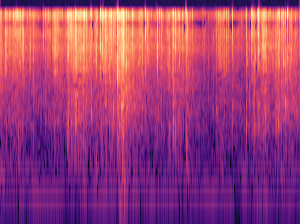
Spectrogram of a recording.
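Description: A clear plastic packaging sleeve crinkling as hands handle the planner cover inside it, in irregular crackles.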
